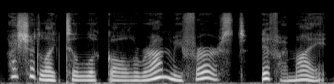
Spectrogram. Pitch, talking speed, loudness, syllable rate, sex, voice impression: 225 Hz, 215 wpm, -15 LUFS, 4.0 syllables/s, female, very feminine, very adult-like, slightly middle-aged, very thin, slightly relaxed, slightly weak, bright, very soft, very clear, fluent, slightly raspy, very cute, intellectual, refreshing, very sincere, very calm, very friendly, reassuring, very unique, very elegant, slightly wild, sweet, very kind, very modest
